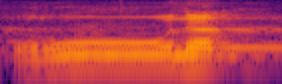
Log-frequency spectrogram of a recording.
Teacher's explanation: When you have a waw sakin and the letter before it has a dhamma, the waw will be stretched, and this waw is known as a waw madda, stretched waw.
